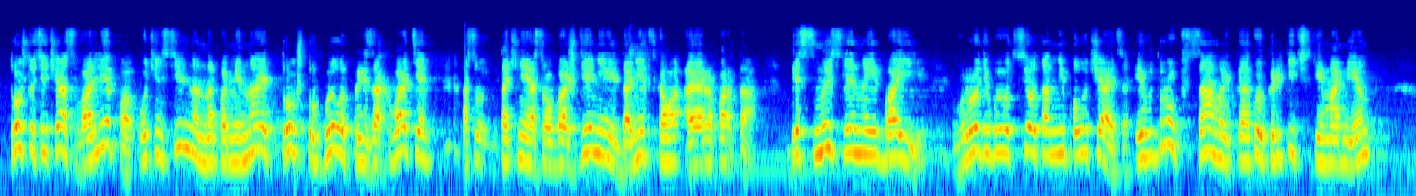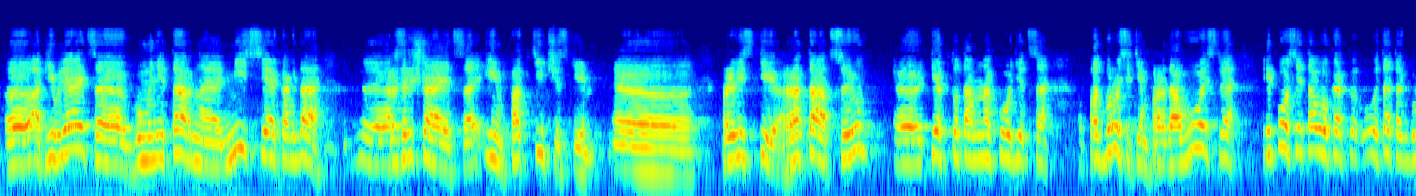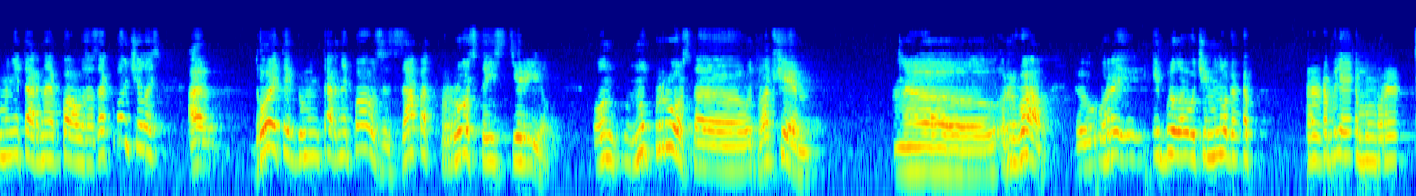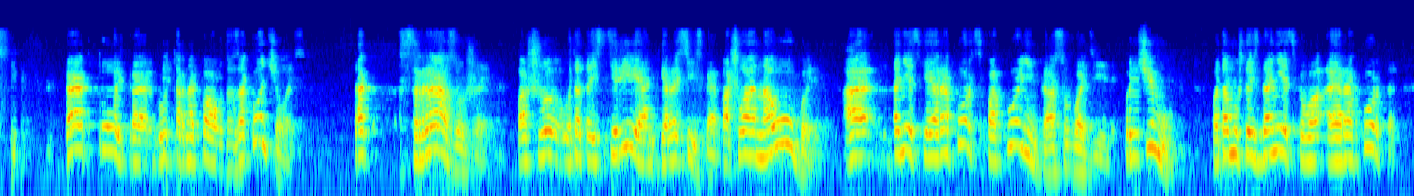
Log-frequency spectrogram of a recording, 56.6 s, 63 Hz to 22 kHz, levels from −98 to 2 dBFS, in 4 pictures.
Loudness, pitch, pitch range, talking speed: -32 LUFS, 205 Hz, 175-230 Hz, 120 wpm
